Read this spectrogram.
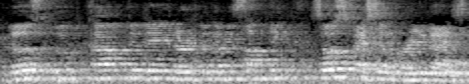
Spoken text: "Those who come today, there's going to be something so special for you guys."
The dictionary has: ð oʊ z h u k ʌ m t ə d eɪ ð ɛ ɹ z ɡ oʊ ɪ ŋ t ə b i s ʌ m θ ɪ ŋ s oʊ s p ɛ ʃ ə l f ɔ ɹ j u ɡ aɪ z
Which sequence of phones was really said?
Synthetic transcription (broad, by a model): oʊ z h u k ʌ m t ə d eɪ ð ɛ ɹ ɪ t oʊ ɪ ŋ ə b i s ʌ m t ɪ ŋ s oʊ s p ɛ ʃ ə l f ɔ ɹ j u ɡ aɪ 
